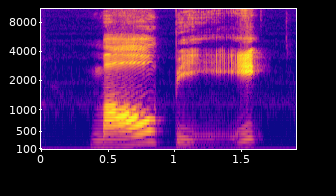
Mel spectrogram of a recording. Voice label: "maobi", Chinese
